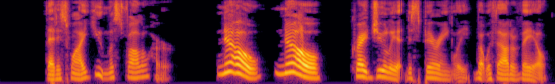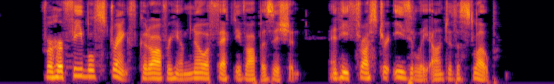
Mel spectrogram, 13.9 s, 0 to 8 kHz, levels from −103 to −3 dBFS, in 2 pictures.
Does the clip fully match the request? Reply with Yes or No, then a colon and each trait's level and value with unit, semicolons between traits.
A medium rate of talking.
Yes: average, 145 wpm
